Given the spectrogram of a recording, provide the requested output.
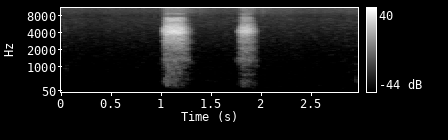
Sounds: Sniff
